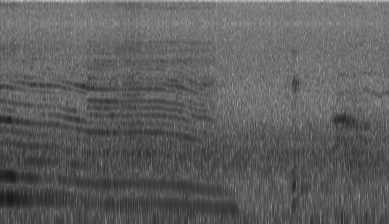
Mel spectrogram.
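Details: Tubs, a feral cat, confronting an intruding cat with a long descending yowl lasting over two seconds, followed by quieter faint sounds and background hum.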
